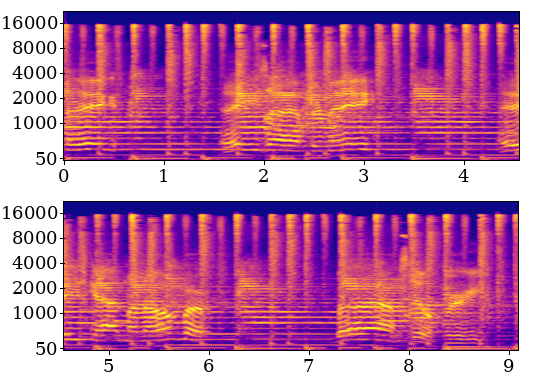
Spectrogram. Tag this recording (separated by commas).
Music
